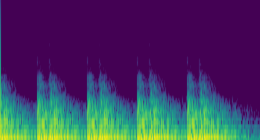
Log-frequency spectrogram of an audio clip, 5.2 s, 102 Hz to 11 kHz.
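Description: Deep, regular lub-dub heartbeats at about 60 per minute, with a slow, unhurried rhythm.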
